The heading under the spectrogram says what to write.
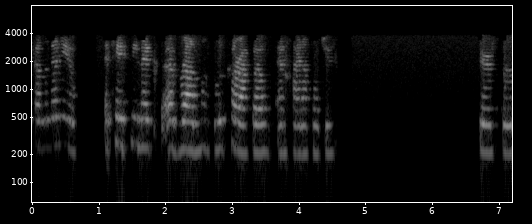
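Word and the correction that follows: curaçao: Pronounce it curacao. – Curacao it is. Sorry, I don't know why I said caraco.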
